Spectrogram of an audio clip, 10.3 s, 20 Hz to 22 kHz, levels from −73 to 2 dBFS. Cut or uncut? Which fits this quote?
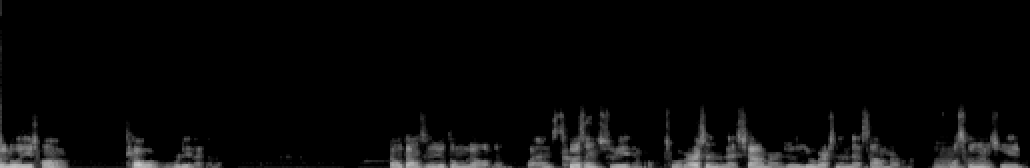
uncut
